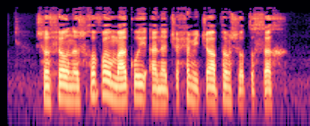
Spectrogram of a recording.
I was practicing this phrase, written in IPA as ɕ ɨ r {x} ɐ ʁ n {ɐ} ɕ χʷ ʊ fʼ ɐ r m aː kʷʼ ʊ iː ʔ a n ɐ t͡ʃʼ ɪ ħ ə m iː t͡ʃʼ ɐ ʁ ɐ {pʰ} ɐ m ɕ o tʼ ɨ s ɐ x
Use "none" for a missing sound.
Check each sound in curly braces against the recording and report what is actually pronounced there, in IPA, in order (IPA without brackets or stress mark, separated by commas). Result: f, ɐ, pʰ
